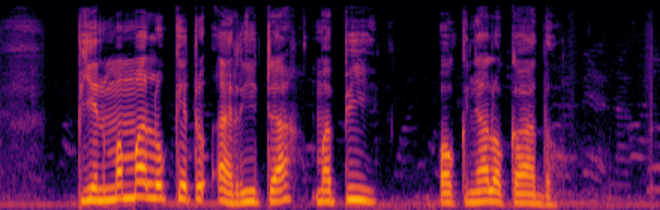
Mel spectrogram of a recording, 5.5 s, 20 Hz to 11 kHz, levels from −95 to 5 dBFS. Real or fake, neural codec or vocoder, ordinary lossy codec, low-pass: real; none; none; 9.9 kHz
